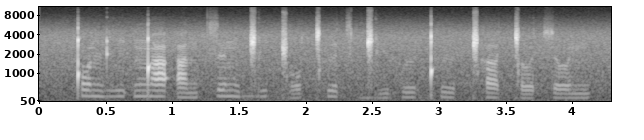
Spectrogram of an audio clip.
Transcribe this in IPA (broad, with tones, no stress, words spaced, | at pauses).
ǃo˦nɖʱi˦ʔŋ͡ǃa˦ʔa˨n t͡sɨ˦nɡ͡ǁi˦ɡ͡ǁo˨ǀʰɨ˦t͡s ɡ͡ǁi˨pʉ˦ǃʰɨ˦˨ǁʰɐ˦˨ ǀɵ˨t͡sɵ˦n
